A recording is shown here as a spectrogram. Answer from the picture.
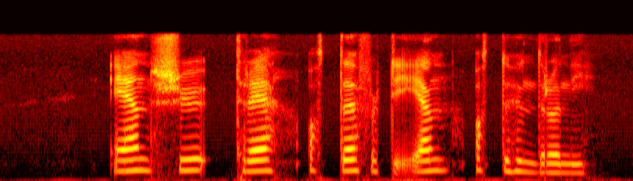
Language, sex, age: Norwegian, female, 18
